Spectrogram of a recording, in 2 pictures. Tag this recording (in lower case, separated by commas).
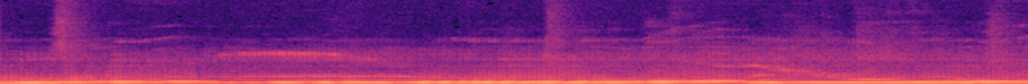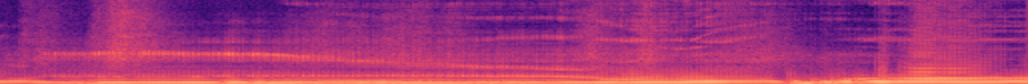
playing didgeridoo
